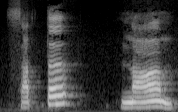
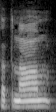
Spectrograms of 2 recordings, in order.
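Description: First: The two words are said separately, first one tense. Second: The two words are run together as one. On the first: The speaker calls it right. "ਸਤ ਪਦ ਹੈ ਇਹ ਥੋੜ੍ਹਾ ਜਿਹਾ ਕੱਸ ਕੇ ਉਚਾਰਨ ਕਰਨਾ ਹੈ" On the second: The speaker calls it wrong. "ਕਈ ਇਕੱਠਾ ਹੀ ਬੋਲ ਜਾਂਦੇ ਹਨ"

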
